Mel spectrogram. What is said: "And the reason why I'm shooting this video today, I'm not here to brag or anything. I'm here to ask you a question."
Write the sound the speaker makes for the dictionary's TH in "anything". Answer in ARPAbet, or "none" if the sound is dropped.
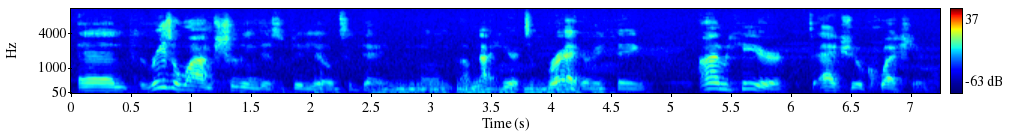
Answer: TH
